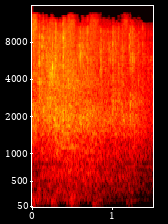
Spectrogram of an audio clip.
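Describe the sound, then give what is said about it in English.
A crowd at a sermon claps steadily, a dense burst of many hands applauding at once, fairly loud and sustained throughout the short moment with no talking over it. “Please clap for me.”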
